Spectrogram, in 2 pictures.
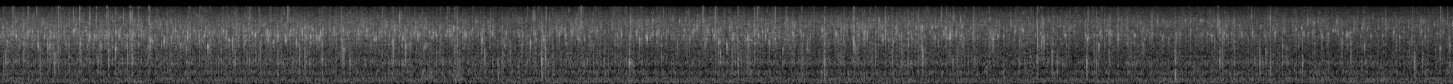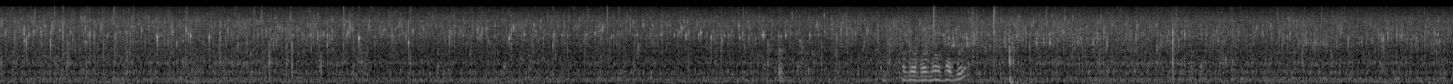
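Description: Chopped green chillies frying in hot peanut oil in a frying pan: a steady crackling sizzle dotted with scattered clicks. The sizzle eases gradually toward the end.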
